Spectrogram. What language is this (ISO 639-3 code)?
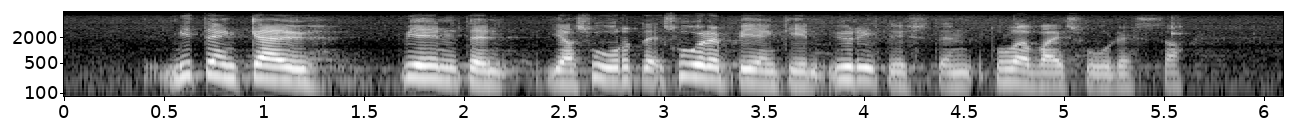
fin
